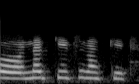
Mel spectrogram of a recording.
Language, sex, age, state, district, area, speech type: Marathi, female, 18-30, Maharashtra, Osmanabad, rural, conversation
